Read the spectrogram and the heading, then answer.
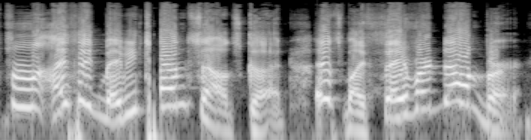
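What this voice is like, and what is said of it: Imitates another person's voice. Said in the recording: “It's not a Trump impression, but that's what he sounds like in my head.”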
